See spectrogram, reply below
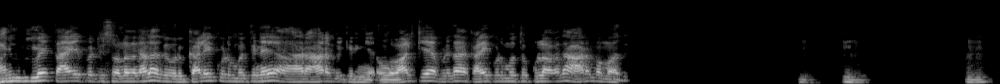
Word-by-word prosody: ஆரம்பமே 155 +4 +3
தாயைப் 155 +2 +2
பற்றி 145 -1 -9
சொன்னதனால 140 +5 +3
அது 145 - -5
ஒரு 130 - -4
கலை 165 +6 +3
குடும்பத்திலே 145 0 -3 0.3
ஆர 125 0 +2
ஆரம்பிக்கிறீங்க, 125 -5 -5
உங்க 105 - 0
வாழ்க்கையே 160 +6 +1
அப்படி 135 -2 -11
தான் 150 - +1
கலை 140 - +3
குடும்பத்திற்குள்ளாக 140 -1 -3
தான் - - +3
ஆரம்பமாது. 150 +2 -3 1.8
ம் 105 - -18 0.4
ம். 100 -2 -10 1.2
ம்ஹ். 115 - -11
140 Hz, 125 wpm, -23 LUFS, 135-150 Hz, 1.8 s, ஆரம்பமே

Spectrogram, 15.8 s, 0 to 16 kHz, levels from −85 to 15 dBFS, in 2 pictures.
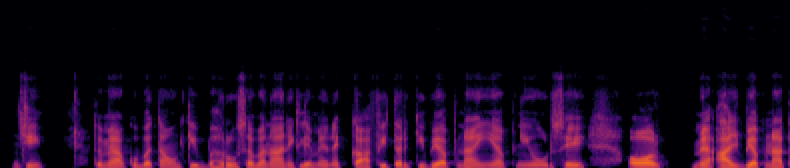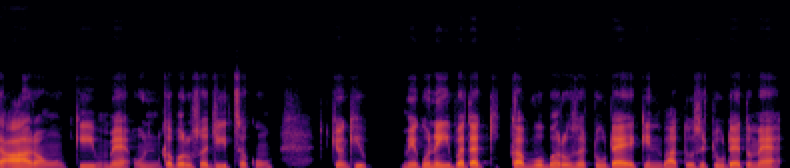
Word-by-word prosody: जी। 125 -3 -5 0.5
तो 140 - -4
मैं 140 0 -1
आपको 140 +2 -3
बताऊँ 135 +2 -4
कि 180 - -4
भरोसा 145 +5 -3
बनाने 140 -3 -3
के 145 - -12
लिए 150 0 -3
मैंने 135 0 -7
काफ़ी 115 +9 -1
तरकीबें 140 +1 -2
अपनाई 120 +3 -2
है 125 -2 -3
अपनी 130 +3 -10
ओर 125 0 -7
से 120 +5 -2 0.5
और 125 +2 +5 0.3
मैं 135 0 +2
आज 125 0 +4
भी 155 - +4
अपनाता 120 -3 +2
आ 120 +4 +9
रहा 130 -2 +1
हूँ 135 +2 -8
कि 140 0 0 0.2
मैं 130 -1 +3
उनका 135 +1 -3
भरोसा 130 +2 0
जीत 140 +3 -3
सकूँ। 130 +2 -6 0.6
क्योंकि 145 +5 -2 0.4
मेरे 150 0 +2
को 170 +1 -1
नहीं 170 +3 +5
पता 155 -1 +8
कि 160 +4 -13
कब 155 -1 +5
वो 170 0 -1
भरोसा 145 0 -1
टूटा 140 -1 +3
है, 135 +1 +7
किन 150 -1 -5
बातों 140 - -1
से 160 +3 -4
टूटा 140 -1 +1
है 145 - +5
तो 155 - -5
मैं 145 0 +3
140 Hz, 190 wpm, -26 LUFS, 130-150 Hz, 0.6 s, आ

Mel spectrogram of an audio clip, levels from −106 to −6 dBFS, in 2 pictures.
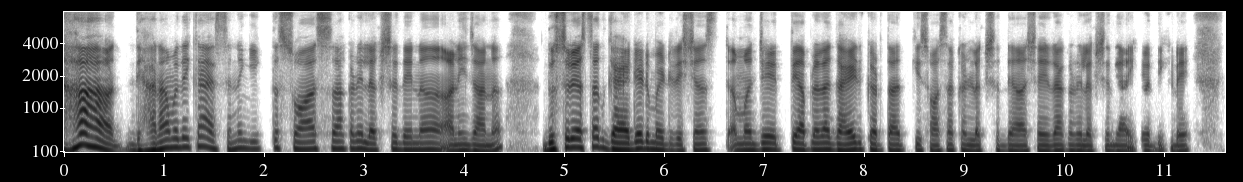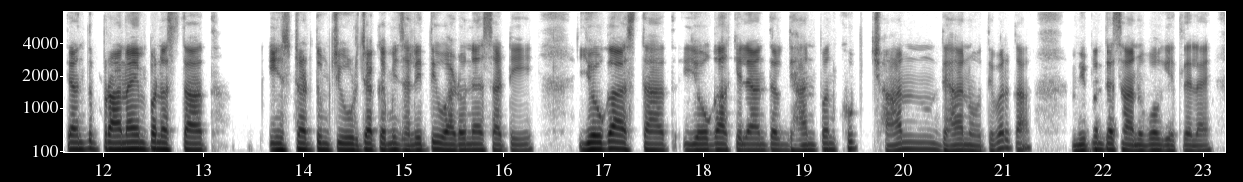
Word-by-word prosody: हां, 170 - +7
हां. 170 -10 +5 0.2
ध्यानामध्ये 155 +11 +2
काय 195 -1 -3
असते 140 -2 -6
ना, 155 +3 -2
की 155 -2 -5
एकतर 155 +3 -8
श्वासाकडे 155 +1 -2
लक्ष 130 +2 -3
देणं 135 -1 0
आणि 120 +1 0
जाणं. 115 +4 -1 0.5
दुसरे 180 +6 +4
असतात 190 +2 0
गाईडेड 145 +2 +4
मेडिटेशन्स. 125 0 -3 0.2
म्हणजे 130 +2 0 0.2
ते 145 - +1
आपल्याला 135 +1 +2
गाईड 130 +2 +2
करतात, 120 -1 -2
की 125 - -4
श्वासाकडे 115 +1 -5
लक्ष 115 +1 -6
द्या. 110 -1 -3
शरीराकडे 115 0 -3
लक्ष 115 0 -6
द्या, 110 0 -4
इकडे-तिकडे. 115 -1 -6 0.4
त्यानंतर 145 +1 +2
प्राणायाम 145 0 +6
पण 150 -2 +5
असतात. 130 0 +2 0.7
इन्स्टंट 130 0 +3
तुमची 135 -1 +1
ऊर्जा 130 +1 +3
कमी 130 +1 +2
झाली 120 +1 +1
ती 145 - +1
वाढवण्यासाठी. 125 -1 0 0.5
योगा 145 +2 +7
असतात. 130 -1 0 0.2
योगा 125 +1 +1
केल्यानंतर 125 0 -1
ध्यान 120 +1 -1
पण 135 -1 -1
खूप 150 +1 -5 0.2
छान 125 +5 -3 0.3
ध्यान 120 0 -1
होते 110 +1 -5
बरं 160 +5 -3
का. 135 - -6 0.5
मी 115 +1 +2
पण 135 -1 +1
त्याचा 130 -1 0
अनुभव 115 +1 +1
घेतलेला 115 -1 -3
आहे, 115 - -5
130 Hz, 150 wpm, -23 LUFS, 120-140 Hz, 0.7 s, हां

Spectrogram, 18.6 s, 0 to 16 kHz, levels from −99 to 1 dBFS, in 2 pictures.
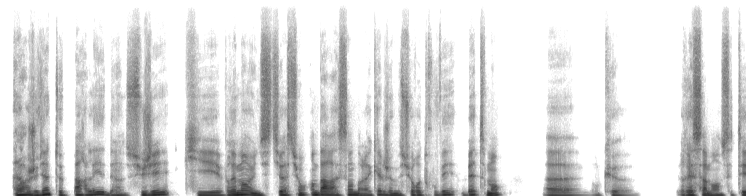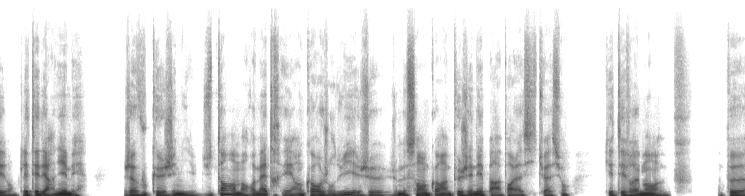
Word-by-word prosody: Alors, 130 +3 +5
je 115 -6 +2
viens 155 +11 +6
te 160 - -5
parler 130 - +1
d'un 105 -3 -5
sujet 140 +9 +1 0.2
qui 110 -3 -3
est 105 - -1
vraiment 135 +8 +5
une 120 -3 +4
situation 130 +4 -1
embarrassante 135 -2 +2
dans 120 - +1
laquelle 110 +7 -3
je 120 - -1
me 110 - +2
suis 110 +4 -6
retrouvé, 125 +5 -3
bêtement, 135 +2 0 0.5
heu. 100 -1 -5 0.2
Donc, 110 -1 -18
heu, 95 -2 -8 0.6
récemment 115 -2 0
c'était 115 +2 -2
donc, 105 -1 -8
l'été 130 0 +3
dernier 120 +3 +5
mais, 100 -6 +2 0.5
j'avoue 115 +4 0
que 120 -5 -2
j'ai 100 +3 -2
mis 110 -2 +2
du 110 +4 -11
temps 170 +4 +1
à - - +3
m'en 120 -2 +2
remettre 120 +5 -1
et 110 -2 -4
encore 120 +5 0
aujourd'hui, 125 +4 0
je 110 +1 -5
je 110 - -10
me 115 +1 +3
sens 140 +6 +1
encore 130 0 +1
un 120 - +1
peu 120 +2 -1
gêné 120 +2 +3
par 115 - -4
rapport 110 +1 -4
à - - -4
la 105 0 -5
situation 110 +1 -8 0.4
qui - - -6
était 115 +1 -1
vraiment, 115 +3 +3
heu, 105 - -8
pff, - - -24 0.3
un - - -16
peu 110 -1 +1
115 Hz, 195 wpm, -25 LUFS, 110-130 Hz, 0.6 s, viens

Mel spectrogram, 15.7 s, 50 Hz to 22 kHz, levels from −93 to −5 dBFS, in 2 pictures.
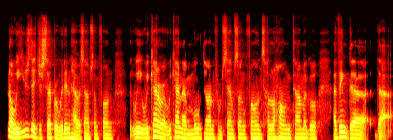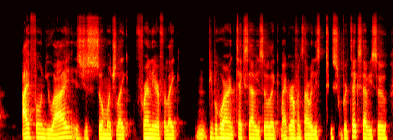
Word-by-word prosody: No, 150 -5 +8
we 130 0 +6
used 165 +7 0
it 150 - +5
just 115 -1 -2
separate, 125 -2 +2
we 110 +2 +2
didn't 130 0 +3
have 105 -4 +2
a - - -1
Samsung 110 0 -3
phone. 110 0 -3 0.3
We 135 +4 +3
we 125 +1 +2
kinda 155 +4 +4
r 120 -3 +3
we 115 - -2
kinda 130 -1 +3
moved 120 +2 0
on 120 -1 +2
from 110 -1 -6
Samsung 115 +1 -2
phones 115 0 -1
a - - -2
long 120 0 +1
time 120 0 0
ago. 110 0 -2 0.3
I 115 - +1
think 145 -1 +4
the 110 -4 +2
the - - -3 0.4
iPhone 125 -1 +2
UI 115 +3 +3
is 115 -3 -7
just 105 0 -5
so 115 - +2
much, 110 -2 -1
like, 105 -1 -2 0.2
friendlier 120 -2 +1
for, 105 +1 -7
like, 110 0 -3 0.3
n 110 +1 -6
people 125 -3 -3
who 125 - +1
aren't 115 -3 +2
tech-savvy, 115 -2 -1
so, 110 +1 -3
like, 110 -1 -2
my 100 - -2
girlfriend's 115 0 -1
not 110 -1 +1
really 110 0 0
too 105 +3 -12
super 115 -1 -6
tech-savvy, 115 -2 -1
so 110 +1 -2
115 Hz, 215 wpm, -23 LUFS, 110-125 Hz, 0.4 s, No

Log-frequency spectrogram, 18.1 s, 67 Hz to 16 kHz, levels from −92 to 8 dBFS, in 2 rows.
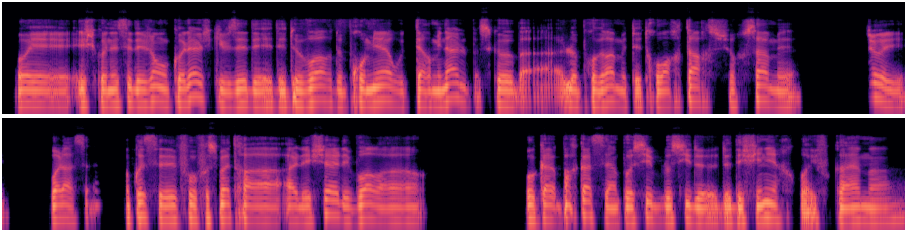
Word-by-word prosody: Ouais 110 0 +3
et 105 0 -2
et - - +4
je - - +1
connaissais 110 +2 +1
des 110 -1 +2
gens 130 +2 0
au 115 - -1
collège 145 +5 0
qui 110 - -1
faisaient 110 +3 +1
des 105 0 +1
des 105 -1 +1
devoirs 120 +5 +2
de 110 - -3
1re 120 +5 +2
ou 105 - -8
de - - -26
terminale 110 +6 +1
parce - - -5
que 110 -2 +2
bah, 105 - -2 0.3
le 110 - +3
programme 110 +3 0
était - - -1
trop 105 - 0
en - - -3
retard 125 +4 -2
sur 105 -1 -6
ça. 135 -2 +1
Mais 105 +7 -4 0.8
oui, 125 -9 -1 0.4
voilà, 115 0 +3
c'est 110 - -10 0.4
après, 130 - +3
c'est 115 -2 0
faut 115 +3 0
faut 115 - -2
se 115 - +3
mettre 120 0 0
à 105 -2 0
à 110 +1 -2
l'échelle 115 +6 0
et 110 - 0
voir, 105 -1 -2
heu - - -20 1.0
au 115 0 +5
cas 115 -1 +1
par 105 - 0
cas, 140 -1 +2
c'est 115 -3 -3
impossible 105 +2 0
aussi 105 +2 +2
de 100 -1 +1
de - - +2
définir, 110 +3 +2
quoi. - - +3
Il - - -2
faut - - -15
quand 105 - +3
même, 105 +1 0
heu 100 0 -4
110 Hz, 205 wpm, -24 LUFS, 105-120 Hz, 1.0 s, au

